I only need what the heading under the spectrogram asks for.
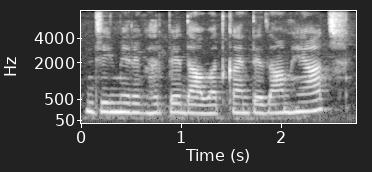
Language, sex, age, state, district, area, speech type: Urdu, female, 30-45, Telangana, Hyderabad, urban, spontaneous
